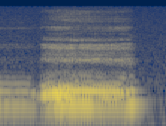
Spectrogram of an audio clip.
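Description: A man's voice humming a steady low note, then about half a second in turning into a louder, raspy throat growl on the same pitch, held for over a second. It is the vocal growl that is hummed or growled into a saxophone to give it a dirty rock-and-roll tone, here sounded without the horn.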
